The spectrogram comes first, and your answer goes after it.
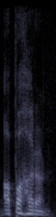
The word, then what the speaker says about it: अपहरण: Pronunciation देख अपहरण।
